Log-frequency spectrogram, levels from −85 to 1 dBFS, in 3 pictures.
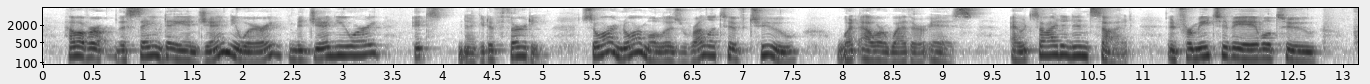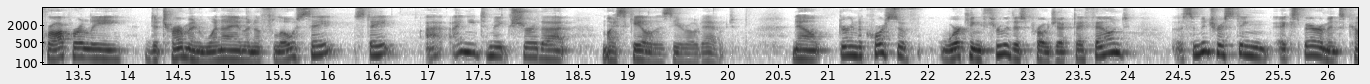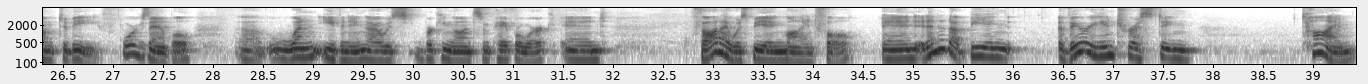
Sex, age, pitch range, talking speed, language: male, 40-59, 125-175 Hz, 140 wpm, English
